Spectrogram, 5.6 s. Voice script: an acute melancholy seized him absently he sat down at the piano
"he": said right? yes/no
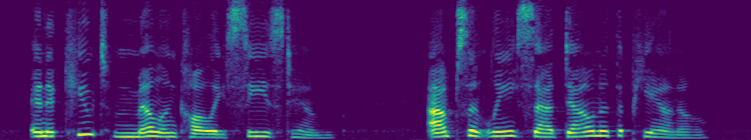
no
